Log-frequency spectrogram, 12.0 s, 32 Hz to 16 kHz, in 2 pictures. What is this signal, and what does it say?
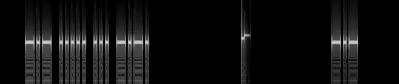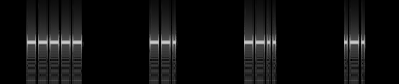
Morse code, heard as a keyed tone, about 28 wpm, spaced as for 11 wpm, 700 Hz. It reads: K5SC K0GZR
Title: USA Call Signs - 8x Character Spacing - 28wpm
